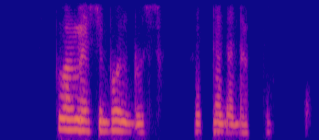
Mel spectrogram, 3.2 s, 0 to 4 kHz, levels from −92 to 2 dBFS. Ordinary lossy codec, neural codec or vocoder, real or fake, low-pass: Opus, 16 kbps; codec, 16 kHz, 1 kbps, FreqCodec, smaller model; fake; 3.6 kHz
